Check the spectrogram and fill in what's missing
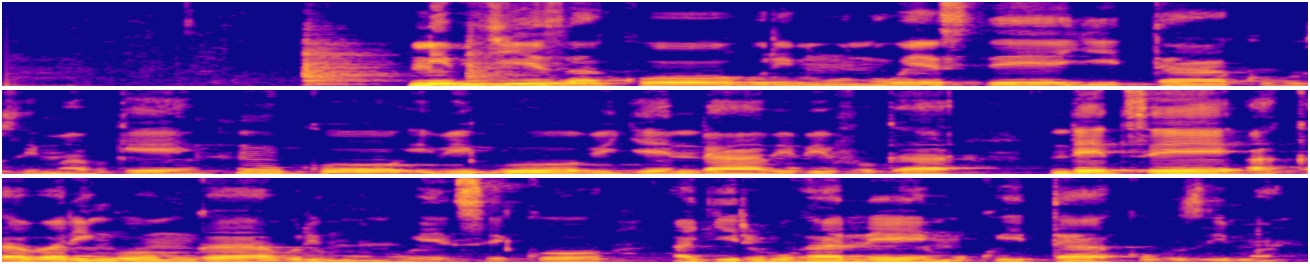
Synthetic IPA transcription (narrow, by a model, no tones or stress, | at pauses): nibɟiːzakʰo̞βuɾimuːn̥huwe̞ːse̞jiːtakuβuzimabɡe̞ŋ̥huːko̞iβiɡo̞βiɟe̞ːndaβiβivuɡa | nde̞t͡se̞akaβaɾiŋɡo̞ːmɡaβuɾimuːn̥huwe̞ːse̞̰ko̞ | aɟiɾeɾuɦaɾe̞mukwiːtakuβuzima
